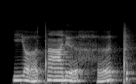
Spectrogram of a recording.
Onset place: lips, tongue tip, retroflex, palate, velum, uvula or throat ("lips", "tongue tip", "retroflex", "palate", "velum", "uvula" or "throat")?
palate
